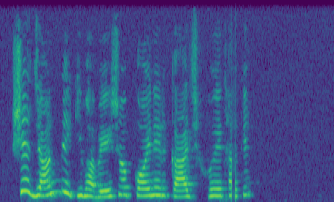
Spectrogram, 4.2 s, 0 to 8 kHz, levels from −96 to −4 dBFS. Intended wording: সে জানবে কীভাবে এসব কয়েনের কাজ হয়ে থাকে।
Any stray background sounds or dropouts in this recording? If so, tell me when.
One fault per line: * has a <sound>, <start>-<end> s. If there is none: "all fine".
* has a dropout, 2.9-2.9 s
